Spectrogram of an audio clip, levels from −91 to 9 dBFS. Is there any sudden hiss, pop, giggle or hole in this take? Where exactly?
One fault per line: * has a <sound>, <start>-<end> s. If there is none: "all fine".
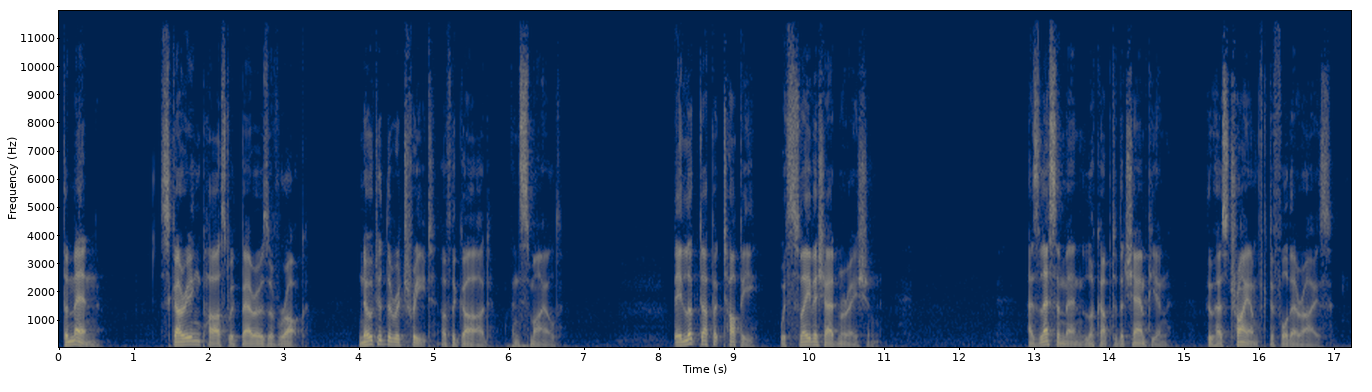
all fine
